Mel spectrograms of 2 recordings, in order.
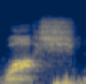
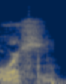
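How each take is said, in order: First: The word is said without an r sound. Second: The word is said with an r sound. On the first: The speaker calls it right. "the word wash" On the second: The speaker calls it wrong. "It's a mispronunciation of the word wash"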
